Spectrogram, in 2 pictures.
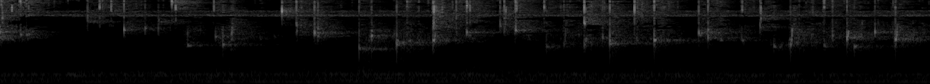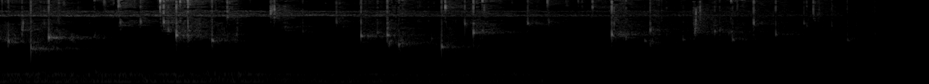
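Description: Water drops splashing and dripping in a quick, irregular patter over a low steady hum, fading out near the end.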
